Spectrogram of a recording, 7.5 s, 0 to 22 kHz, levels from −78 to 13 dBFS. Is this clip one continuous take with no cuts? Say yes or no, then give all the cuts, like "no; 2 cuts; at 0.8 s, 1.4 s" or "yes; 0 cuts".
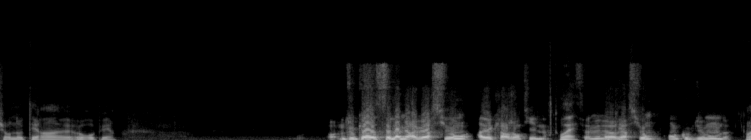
yes; 0 cuts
